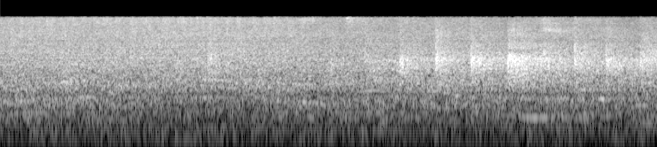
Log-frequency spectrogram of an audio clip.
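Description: Steady, even background noise of a large indoor hall, getting a little louder about four seconds in.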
